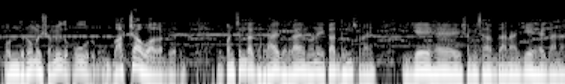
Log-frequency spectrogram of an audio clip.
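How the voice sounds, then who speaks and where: A man's voice: low voice, brisk, lo-fi sound, over music. A man hosting a radio show in a conversational storytelling style, introducing old film songs and acting out quoted dialogue.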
